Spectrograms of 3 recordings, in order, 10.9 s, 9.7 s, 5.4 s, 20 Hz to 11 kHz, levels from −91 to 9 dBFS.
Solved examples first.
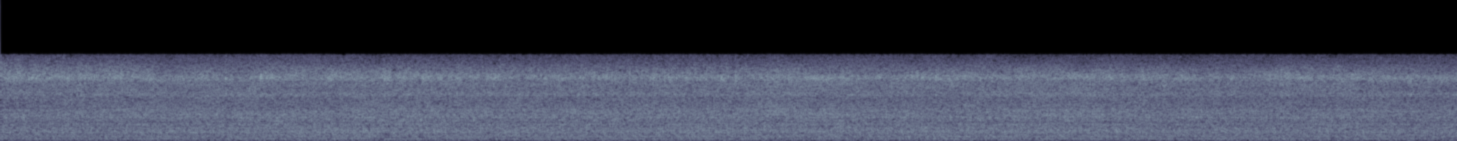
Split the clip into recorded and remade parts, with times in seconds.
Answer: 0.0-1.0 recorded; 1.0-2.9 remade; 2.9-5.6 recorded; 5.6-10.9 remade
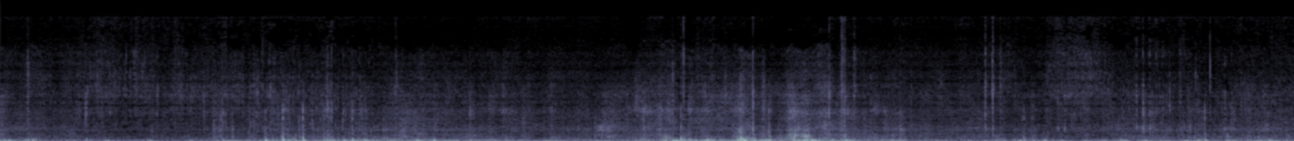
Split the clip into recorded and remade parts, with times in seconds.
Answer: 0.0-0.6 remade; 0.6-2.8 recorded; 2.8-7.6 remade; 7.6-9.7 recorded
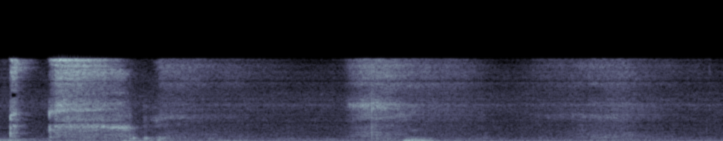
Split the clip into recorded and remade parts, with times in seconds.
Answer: 0.0-1.2 recorded; 1.2-5.4 remade

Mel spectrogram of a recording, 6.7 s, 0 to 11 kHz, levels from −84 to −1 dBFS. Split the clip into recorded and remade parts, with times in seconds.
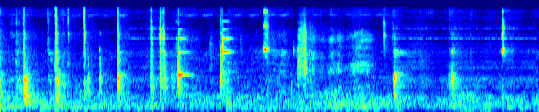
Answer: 0.0-1.6 recorded; 1.6-2.2 remade; 2.2-4.9 recorded; 4.9-6.7 remade

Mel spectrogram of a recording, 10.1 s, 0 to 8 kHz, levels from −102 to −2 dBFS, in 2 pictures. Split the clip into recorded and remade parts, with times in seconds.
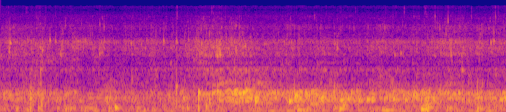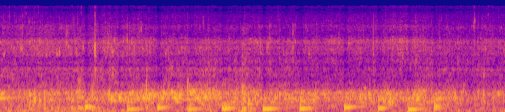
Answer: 0.0-10.1 recorded

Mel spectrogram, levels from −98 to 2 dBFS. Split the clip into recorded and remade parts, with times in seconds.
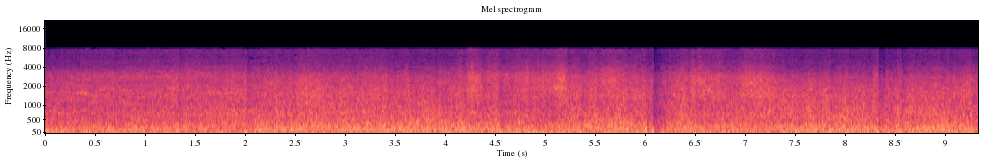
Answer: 0.0-9.3 recorded

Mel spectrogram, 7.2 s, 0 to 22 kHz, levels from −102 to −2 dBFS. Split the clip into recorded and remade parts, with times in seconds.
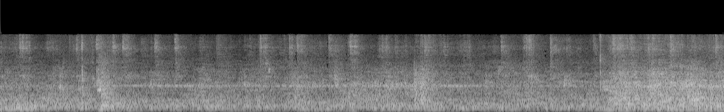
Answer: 0.0-0.5 recorded; 0.5-1.9 remade; 1.9-2.9 recorded; 2.9-3.7 remade; 3.7-4.7 recorded; 4.7-6.2 remade; 6.2-7.2 recorded

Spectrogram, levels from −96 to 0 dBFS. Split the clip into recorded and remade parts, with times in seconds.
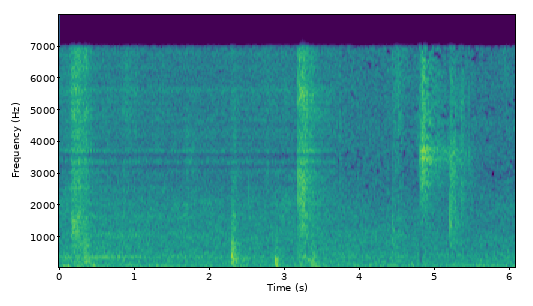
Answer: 0.0-3.7 remade; 3.7-6.1 recorded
